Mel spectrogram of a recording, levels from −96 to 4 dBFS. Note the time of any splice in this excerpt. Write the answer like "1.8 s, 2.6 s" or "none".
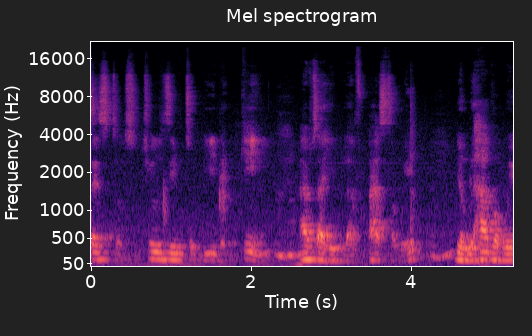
none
